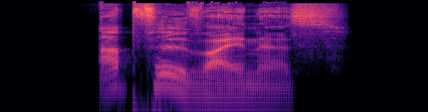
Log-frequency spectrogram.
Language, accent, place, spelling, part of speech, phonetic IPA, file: German, Germany, Berlin, Apfelweines, noun, [ˈap͡fl̩ˌvaɪ̯nəs], De-Apfelweines.ogg
- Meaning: genitive singular of Apfelwein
